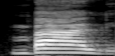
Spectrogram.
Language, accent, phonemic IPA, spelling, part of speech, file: Swahili, Kenya, /ˈᵐbɑ.li/, mbali, adverb, Sw-ke-mbali.flac
- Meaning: 1. far off; distant; apart 2. differently; in varied ways 3. utterly; completely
